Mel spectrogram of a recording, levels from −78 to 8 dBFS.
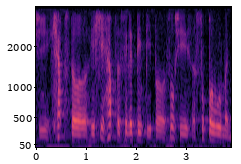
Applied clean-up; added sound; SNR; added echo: none; none; none; none.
